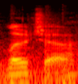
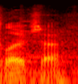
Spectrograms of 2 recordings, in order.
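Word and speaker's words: Luocha: use than somebody like Locha. I think that's how you say his name. I think it's Locha.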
